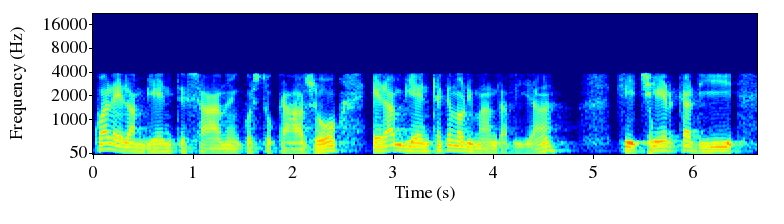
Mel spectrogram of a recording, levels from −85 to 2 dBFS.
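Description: No technical faults can be heard anywhere in the speech. The G.711 telephone coding is working as intended, with the band ending at 4 kHz and at most a faint quantisation hiss that follows the level of the voice.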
